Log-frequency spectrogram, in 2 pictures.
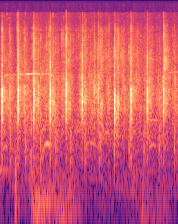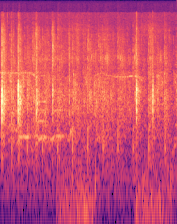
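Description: Scattered applause at a classic bench press cup competition for the winners, individual sharp claps spaced irregularly, faint and distant in a large room, tapering off toward the end.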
